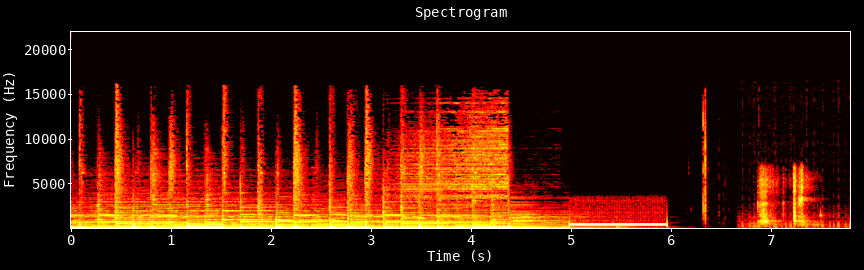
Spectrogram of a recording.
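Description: After loud music cuts out, a single steady phone ring tone sounds for about a second, followed by silence, a sharp click and faint rustling as the line picks up.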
